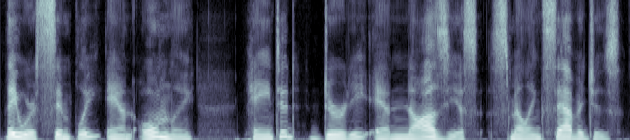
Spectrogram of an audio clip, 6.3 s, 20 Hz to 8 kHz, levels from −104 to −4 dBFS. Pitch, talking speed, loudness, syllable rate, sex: 185 Hz, 105 wpm, -19 LUFS, 3.7 syllables/s, female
